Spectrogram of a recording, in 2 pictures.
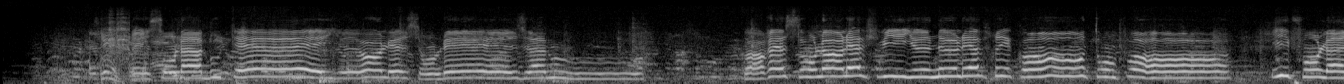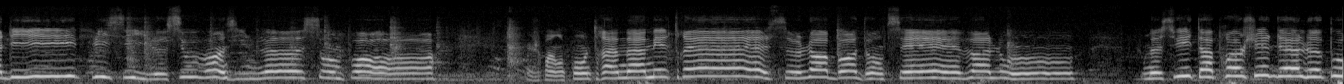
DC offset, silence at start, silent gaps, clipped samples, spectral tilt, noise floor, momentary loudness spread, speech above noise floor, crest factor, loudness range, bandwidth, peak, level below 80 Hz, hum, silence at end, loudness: under 0.1%; 0.45 s; none; under 0.1%; -4 dB/octave; -47 dBFS; 12 LU; 27 dB; 16 dB; 5 LU; 17 kHz; -4 dBFS; -48 dBFS; none; 0 s; -20 LUFS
